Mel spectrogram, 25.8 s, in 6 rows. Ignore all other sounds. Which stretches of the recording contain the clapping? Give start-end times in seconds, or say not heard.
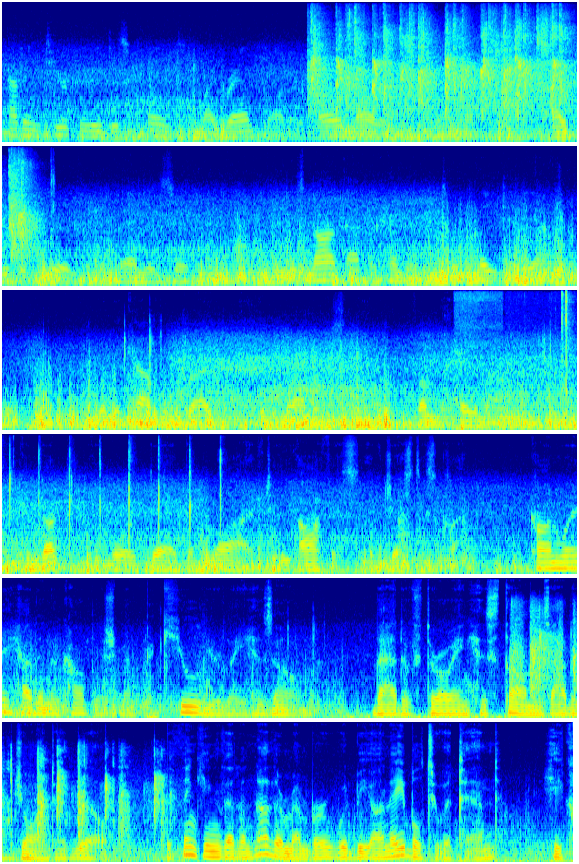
2.2-4.8, 13.0-14.6, 21.1-22.9.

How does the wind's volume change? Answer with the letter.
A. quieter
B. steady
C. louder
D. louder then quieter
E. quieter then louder
D.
